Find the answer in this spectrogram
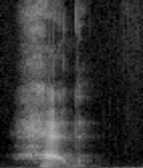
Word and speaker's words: head: This is kind of an exception. Usually when we see two vowels together, it's a long vowel, and you would think maybe you want to say E, but in this case, it's the short E, the sound.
